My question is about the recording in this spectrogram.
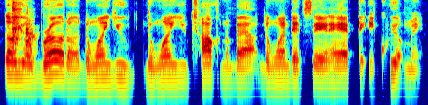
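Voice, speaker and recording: A man in casual chat, giving brief reactions and slow prompting questions. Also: on the high side, fairly even intonation, darkish tone.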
